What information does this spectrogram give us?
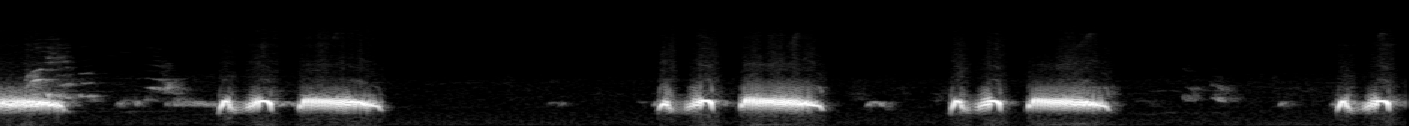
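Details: Spotted dove giving its fast driving coo phrases: short clipped notes followed by a longer rolling coo, repeated about every two seconds in a clean, quiet recording.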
